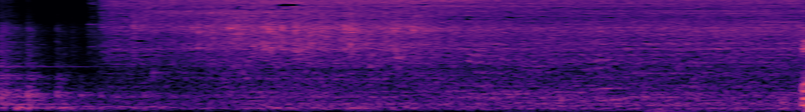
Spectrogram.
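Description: Steady hissing sizzle from a simmering pot of chicken and dumplings as a watery thickening mixture is poured in, starting about half a second in.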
